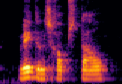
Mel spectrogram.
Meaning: 1. scientific terminology or jargon, language of science, scientific language 2. a language (dialect, e.g. an official national language) used for communicating science
- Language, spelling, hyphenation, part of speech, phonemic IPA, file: Dutch, wetenschapstaal, we‧ten‧schaps‧taal, noun, /ˈʋeː.tən.sxɑpsˌtaːl/, Nl-wetenschapstaal.ogg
